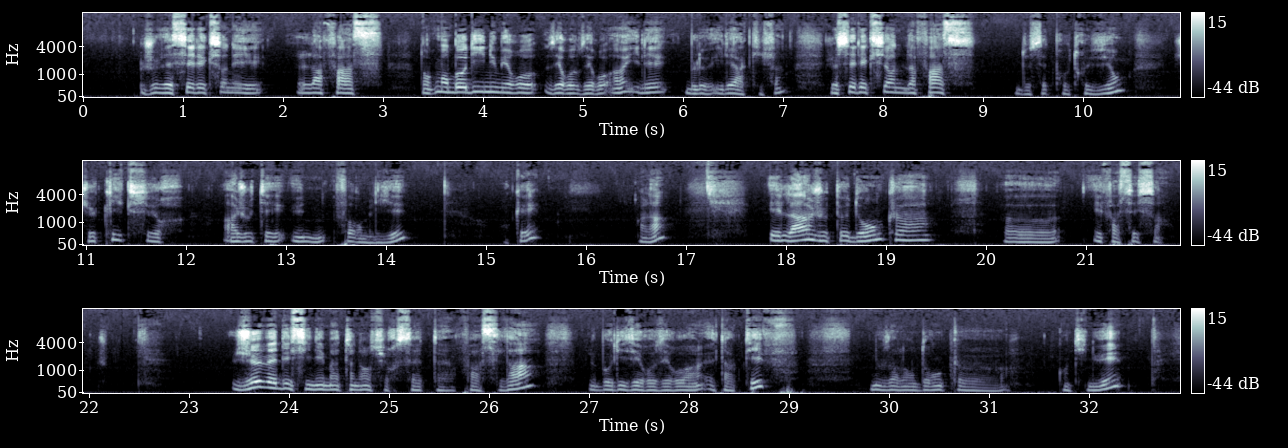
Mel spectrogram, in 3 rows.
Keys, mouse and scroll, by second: 3.5 click, 7.0 click, 8.6 click, 13.5 click, 15.7 click, 19.4 click, 20.4 click, 20.9 space, 22.4 click, 23.7 click, 30.3 click, 31.1 click.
